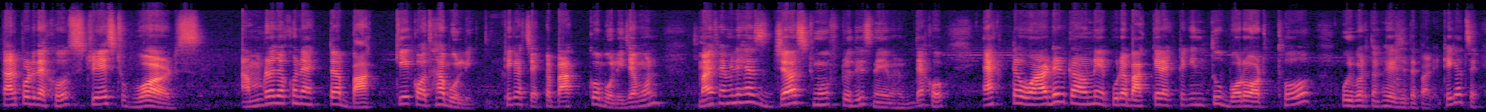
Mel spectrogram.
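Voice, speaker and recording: Lively young male English teacher. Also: high voice. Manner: explains step by step, often asks "ঠিক আছে?"; reads English lines slowly and stresses key syllables. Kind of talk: online class lesson.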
